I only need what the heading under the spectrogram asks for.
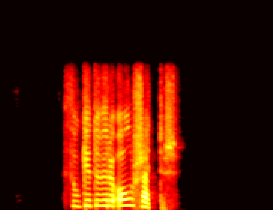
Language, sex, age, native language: Icelandic, female, 30-39, Icelandic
